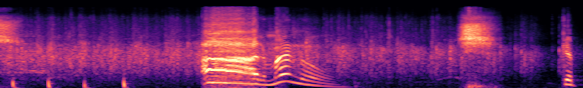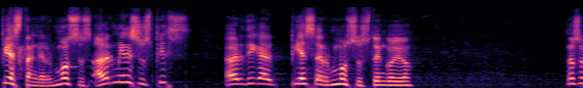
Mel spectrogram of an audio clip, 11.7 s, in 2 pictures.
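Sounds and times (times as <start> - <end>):
audience applauding: 0.0 - 6.4
speech: 2.1 - 3.4, 5.6 - 10.1, 11.5 - 11.6.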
